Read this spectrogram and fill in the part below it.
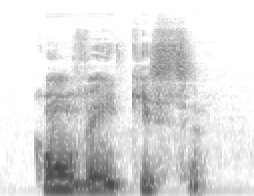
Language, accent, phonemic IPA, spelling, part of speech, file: French, Canada, /kɔ̃.vɛ̃.kis/, convainquisse, verb, LL-Q150 (fra)-convainquisse.wav
- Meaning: first-person singular imperfect subjunctive of convaincre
